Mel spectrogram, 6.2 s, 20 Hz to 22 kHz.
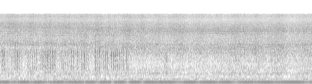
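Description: Twin-engine jet drive of a Sea Ray 240 Sport jet boat running at speed: a steady, unbroken low drone mixed with rushing water and wind noise.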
